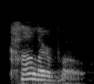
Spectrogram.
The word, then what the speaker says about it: Kullervo: So it's always Kullervo, Kalevala, Kullervo, Untamo. All of them hit that first syllable. So if you remember that, you can't go wrong.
